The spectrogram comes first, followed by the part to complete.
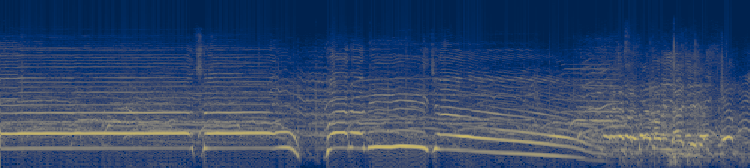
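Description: A man's voice holds one long, loud shout for nearly four seconds, holds it again, and lets it fall away in a long downward glide: a sports commentator's drawn-out touchdown call. Quicker excited talk follows near the end.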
